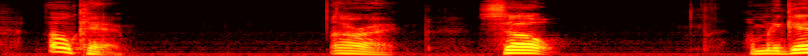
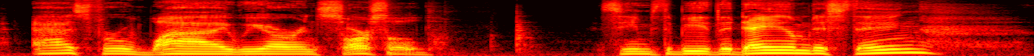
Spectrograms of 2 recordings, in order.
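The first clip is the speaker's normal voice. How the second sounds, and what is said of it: Poor, unidentifiable put-on accent. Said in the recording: “I don't even know what this accent is, so I apologize for that... Apparently, I was never good at accents.”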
